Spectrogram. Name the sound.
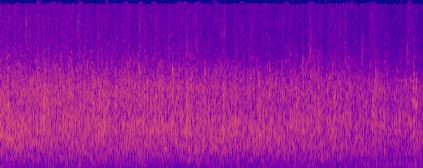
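audience applauding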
